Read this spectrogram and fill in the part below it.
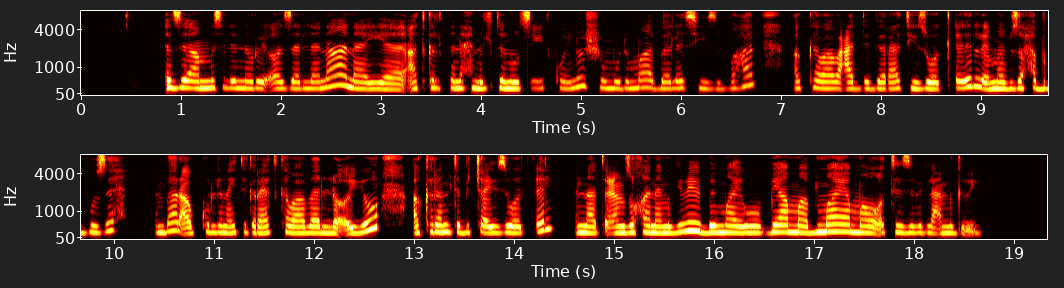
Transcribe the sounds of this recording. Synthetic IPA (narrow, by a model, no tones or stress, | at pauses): ʔɨziaβmɨslinɨɾiʔo̞zɐlːɐnanaja̰t̪kʰɨlt̪ʰɨnɨħmɨlt̪ʰɨnwɔt͡sʼiʔit̪kʰo̞jnuʃɨmud̪ɨmːabɐlɐsijzɨbːaɦalʔaβkʰɐβaβiʕad̪ːiɡɐɾat̪jɪzɨwɔkʼːɨlmɐβzuħbɨbuzuħ | ɨmbɐɾaβkʰulːunajt̪ʰɨɡɾajat̪kʰɐβaβalːoʔɨjːuʔaβkʰɨɾɐmt̪ʰibɨt͡ʃːajizɨwɔkʼːɨl | ʔɨnːat̪ʼɨʕɨmzɨxo̞nɐmɨɡβi | bjamabɨmajamːawɔχʼt̪ʰizɨβɨlːaʕmɨɡbiɨ̰jːu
